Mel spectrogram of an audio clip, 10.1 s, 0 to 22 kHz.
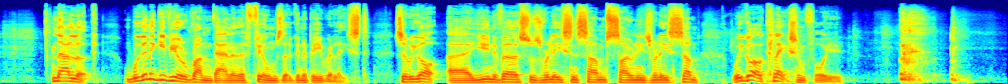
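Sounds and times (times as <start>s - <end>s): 
speech: 0.5s - 9.2s
person coughing: 9.0s - 9.9s.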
